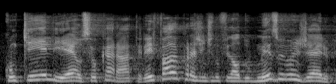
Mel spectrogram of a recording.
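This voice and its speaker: A man's voice: a little high, lively intonation, fast, bright, forceful tone. A male pastor, delivering an emphatic sermon with rhetorical questions in a church. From Brazil. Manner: emphatic preaching, rhetorical questions, voices quoted speech. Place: church sanctuary. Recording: reverberant church hall.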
